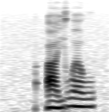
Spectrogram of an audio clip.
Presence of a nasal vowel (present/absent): absent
